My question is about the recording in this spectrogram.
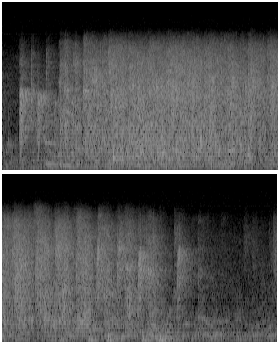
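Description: Audience applauding, a dense patter of hand claps that thins out to a few scattered claps near the end.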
